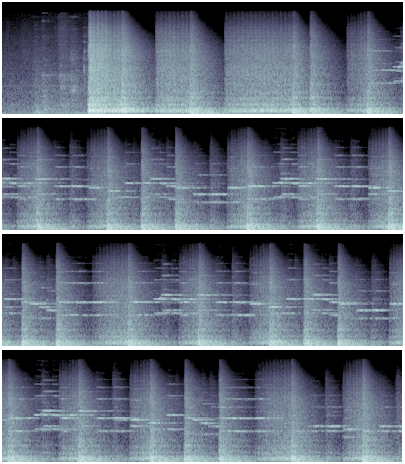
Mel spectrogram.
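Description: Military band playing a march: a loud crash about two seconds in, then a steady marching drum beat under a high melody line.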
